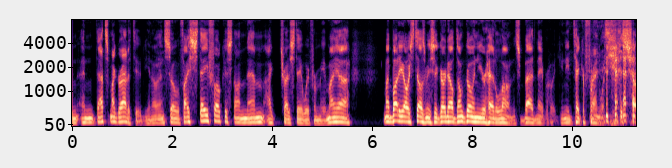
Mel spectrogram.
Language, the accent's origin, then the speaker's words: English; Pittsburgh, Pennsylvania, United States; growing up in Pittsburgh, you know, they think a salad is a topping for a hamburger.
